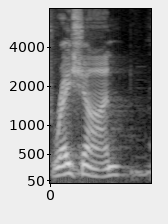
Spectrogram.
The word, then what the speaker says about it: Rayshawn: It's spelled much differently. It's spelled like Rasheen, but it's Rayshawn Thomas.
